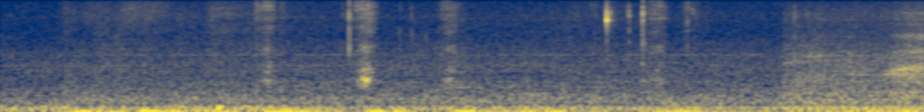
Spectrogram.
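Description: A pencil scratches across paper in a steady stream of short, dry strokes, with faint ticks and scrapes and a low background hum. No one speaks.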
